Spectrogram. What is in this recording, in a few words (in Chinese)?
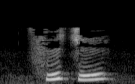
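"辞职", Mandarin Chinese; hsk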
